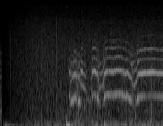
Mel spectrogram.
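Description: After a moment of faint soundtrack hiss, a drawn-out animal-like cry begins about a second in, held on one pitch with several quick wavering dips.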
